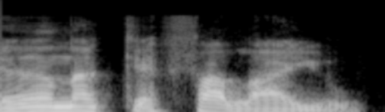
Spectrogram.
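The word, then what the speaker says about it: ἀνακεφαλαιόω: E a pronúncia que eu aprendi para isso é anakefalaio.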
